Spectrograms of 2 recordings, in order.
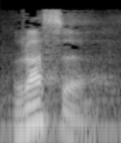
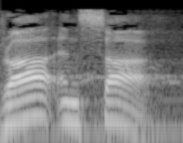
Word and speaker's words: rasa: Rasa. In Sanskrit it says rasa. Rasa is two syllables, ra and sa.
